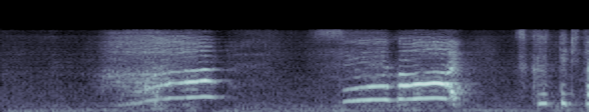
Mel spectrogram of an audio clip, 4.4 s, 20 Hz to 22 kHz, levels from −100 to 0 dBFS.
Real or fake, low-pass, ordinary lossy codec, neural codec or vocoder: fake; 7.2 kHz; none; codec, 44.1 kHz, 2.6 kbps, SNAC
